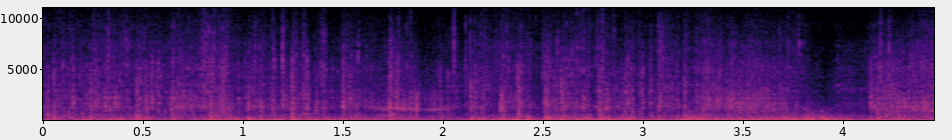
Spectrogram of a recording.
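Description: Mountain bike descending a rocky, stone-pitched trail: tyres rumbling and the bike rattling and knocking over the stones, with wind buffeting the microphone.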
